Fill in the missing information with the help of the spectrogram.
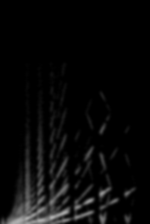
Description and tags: A bubble filtered build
